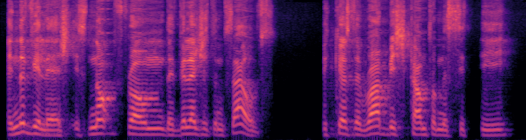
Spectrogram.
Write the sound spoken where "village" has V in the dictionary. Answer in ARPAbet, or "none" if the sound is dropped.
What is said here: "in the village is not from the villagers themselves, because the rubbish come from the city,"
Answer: V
